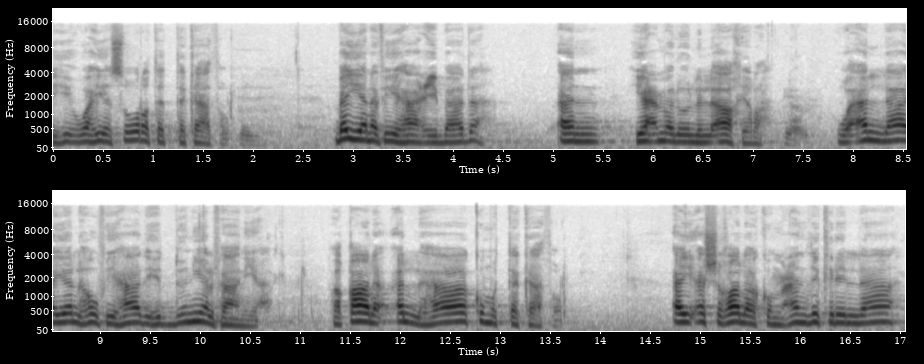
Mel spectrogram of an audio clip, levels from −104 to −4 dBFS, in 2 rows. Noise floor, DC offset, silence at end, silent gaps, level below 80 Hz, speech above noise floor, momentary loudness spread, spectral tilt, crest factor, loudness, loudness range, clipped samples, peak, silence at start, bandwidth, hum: -56 dBFS; under 0.1%; 0 s; none; -62 dBFS; 31 dB; 17 LU; -7 dB/octave; 20 dB; -25 LUFS; 4 LU; under 0.1%; -6 dBFS; 0 s; 15 kHz; none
